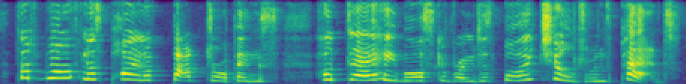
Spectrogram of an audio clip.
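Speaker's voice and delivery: screaming rage, very high and loud; rant, spitting fury at the rat; furious rant. Acted. Mother ranting in fury.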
